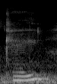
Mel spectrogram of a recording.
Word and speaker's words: Kay: So for those who don't know me, my name is Kay. You can either call me Kay or even Kai, Kai being the Spanish pronunciation, Kay being the English American way to say my name.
